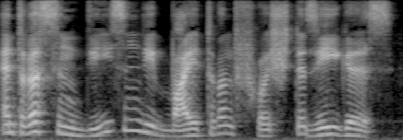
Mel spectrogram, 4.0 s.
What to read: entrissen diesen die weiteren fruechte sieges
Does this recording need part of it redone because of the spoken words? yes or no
no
